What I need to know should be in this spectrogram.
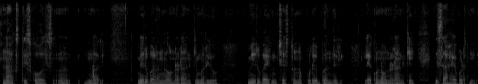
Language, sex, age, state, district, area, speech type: Telugu, male, 18-30, Andhra Pradesh, Eluru, urban, spontaneous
